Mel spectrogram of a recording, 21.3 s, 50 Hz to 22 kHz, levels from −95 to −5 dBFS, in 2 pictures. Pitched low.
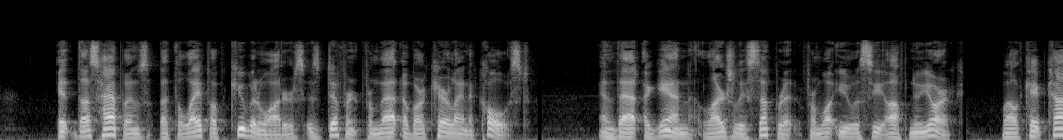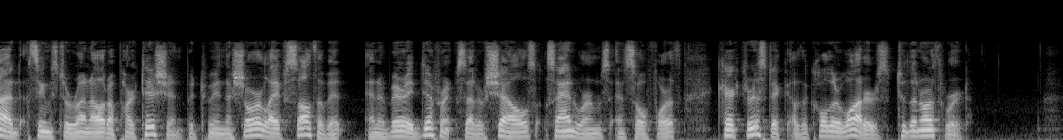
Yes: low, 105 Hz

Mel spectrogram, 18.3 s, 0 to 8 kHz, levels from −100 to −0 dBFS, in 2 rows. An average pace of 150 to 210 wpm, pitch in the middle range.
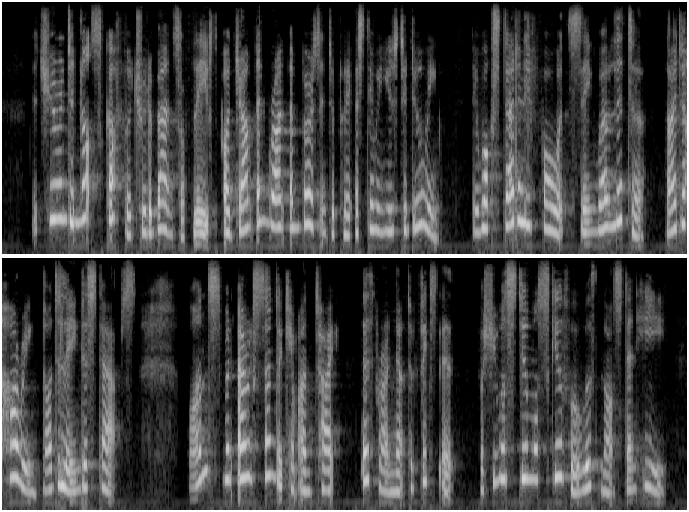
No: average, 190 wpm; very high, 305 Hz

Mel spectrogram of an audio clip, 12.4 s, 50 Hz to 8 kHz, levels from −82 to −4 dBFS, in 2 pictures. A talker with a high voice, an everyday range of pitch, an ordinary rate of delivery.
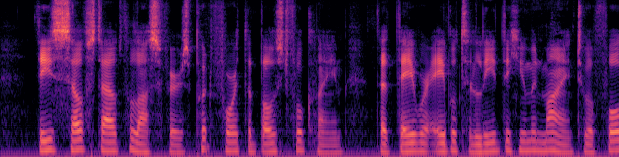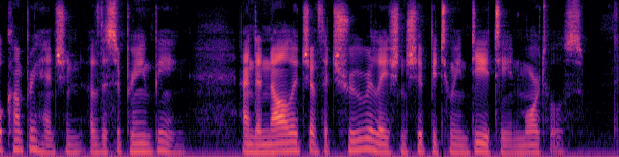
No: low, 115 Hz; average, 3.6 semitones; average, 190 wpm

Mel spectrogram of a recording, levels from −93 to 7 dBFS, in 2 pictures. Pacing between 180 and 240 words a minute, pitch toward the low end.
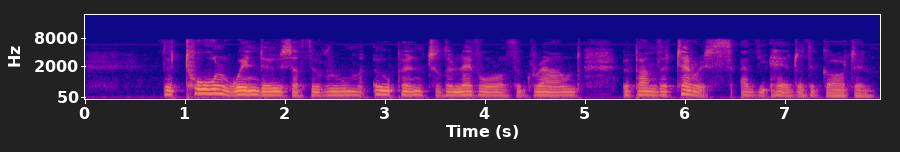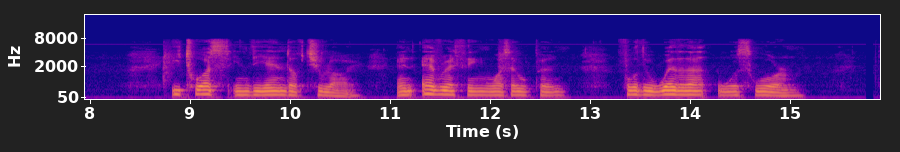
No: average, 145 wpm; low, 130 Hz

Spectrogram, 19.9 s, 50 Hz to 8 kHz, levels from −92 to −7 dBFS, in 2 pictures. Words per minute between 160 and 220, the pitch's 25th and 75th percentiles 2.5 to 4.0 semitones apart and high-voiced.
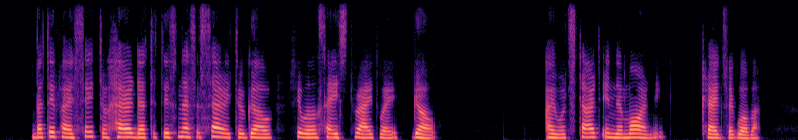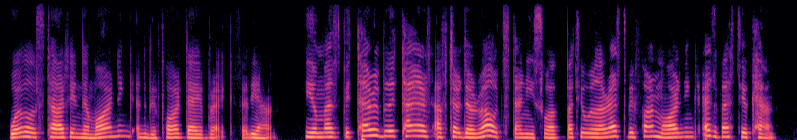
Yes: average, 165 wpm; average, 2.8 semitones; high, 230 Hz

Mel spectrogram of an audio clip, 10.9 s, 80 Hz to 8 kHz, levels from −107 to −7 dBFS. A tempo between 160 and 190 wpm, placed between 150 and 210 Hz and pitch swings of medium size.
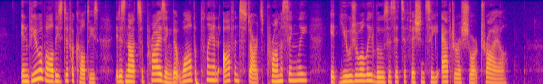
No: average, 145 wpm; medium, 185 Hz; average, 4.2 semitones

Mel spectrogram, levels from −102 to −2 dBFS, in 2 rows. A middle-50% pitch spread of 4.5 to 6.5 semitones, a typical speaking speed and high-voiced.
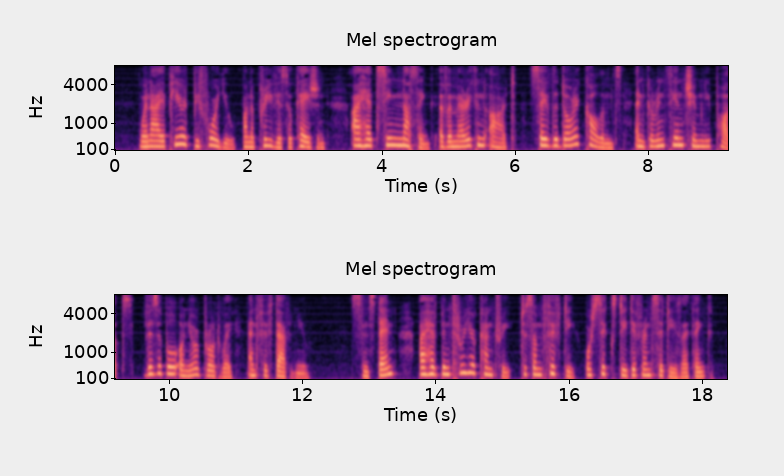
Yes: wide, 5.6 semitones; average, 155 wpm; high, 195 Hz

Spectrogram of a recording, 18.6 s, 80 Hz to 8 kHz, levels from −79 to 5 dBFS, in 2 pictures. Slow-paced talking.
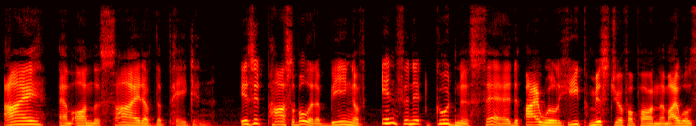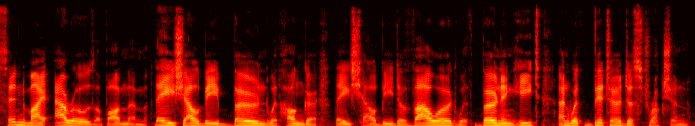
No: average, 155 wpm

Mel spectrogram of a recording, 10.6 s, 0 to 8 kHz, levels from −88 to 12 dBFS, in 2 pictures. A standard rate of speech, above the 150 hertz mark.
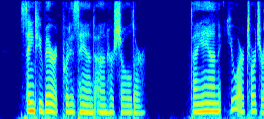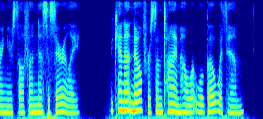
Yes: average, 150 wpm; medium, 185 Hz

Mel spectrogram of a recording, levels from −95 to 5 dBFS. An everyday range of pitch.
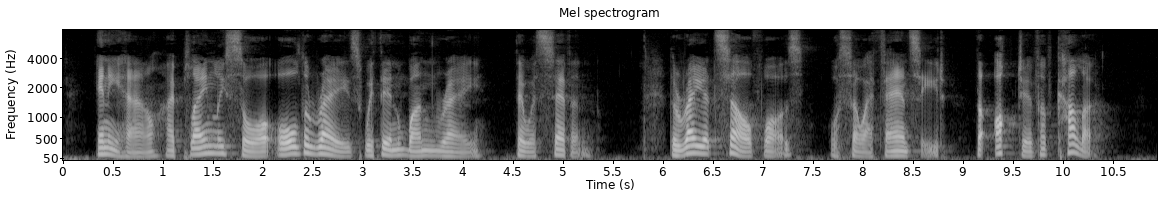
No: wide, 6.9 semitones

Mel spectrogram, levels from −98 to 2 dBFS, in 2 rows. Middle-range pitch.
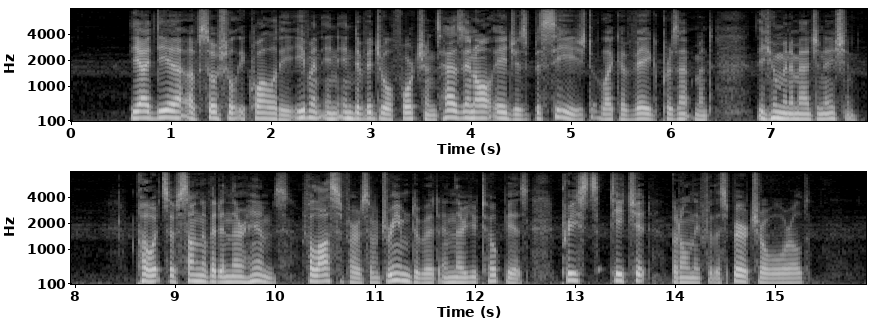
Yes: medium, 145 Hz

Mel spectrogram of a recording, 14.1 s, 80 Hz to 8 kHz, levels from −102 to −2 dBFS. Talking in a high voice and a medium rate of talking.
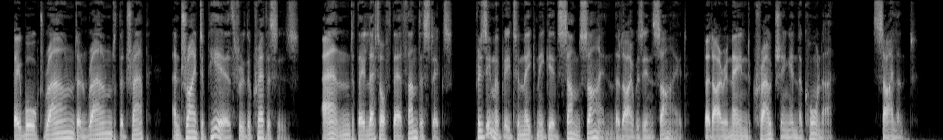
No: very low, 95 Hz; average, 170 wpm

